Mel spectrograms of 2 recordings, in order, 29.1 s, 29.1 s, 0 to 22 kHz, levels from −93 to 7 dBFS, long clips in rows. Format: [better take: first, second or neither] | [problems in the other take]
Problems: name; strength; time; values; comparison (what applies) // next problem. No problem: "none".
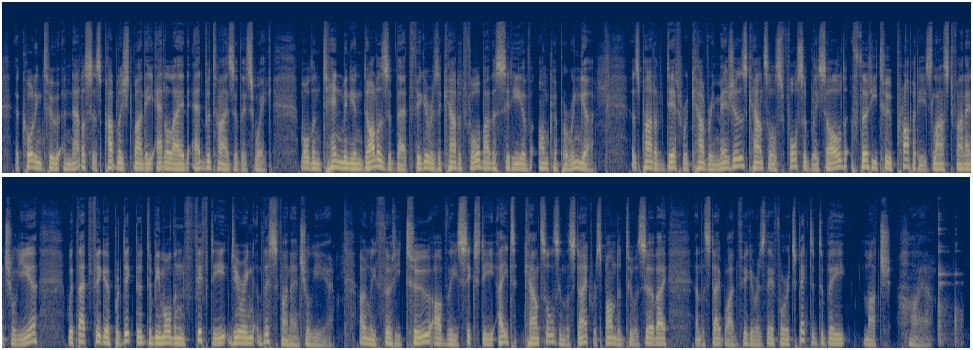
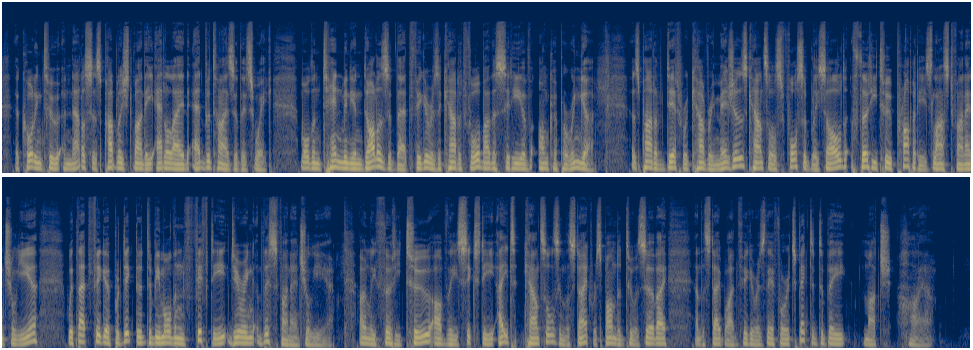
second | clattering dishes; faint; at 28 s; peak 15 dB below the speech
